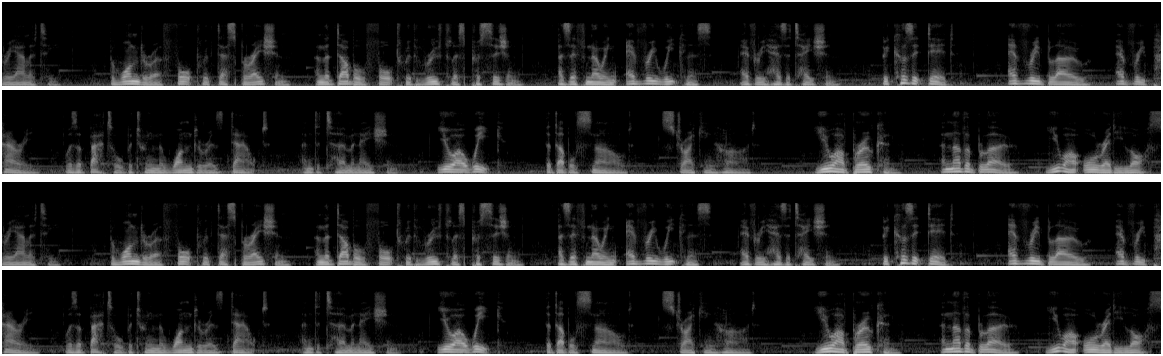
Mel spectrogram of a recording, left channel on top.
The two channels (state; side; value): noise; left; hum, 26 dB below the sound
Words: reality. The wanderer fought with desperation, and the double fought with ruthless precision, as if knowing every weakness, every hesitation. Because it did. Every blow, every parry was a battle between the wanderer's doubt and determination. "You are weak," the double snarled, striking hard. "You are broken." Another blow. "You are already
